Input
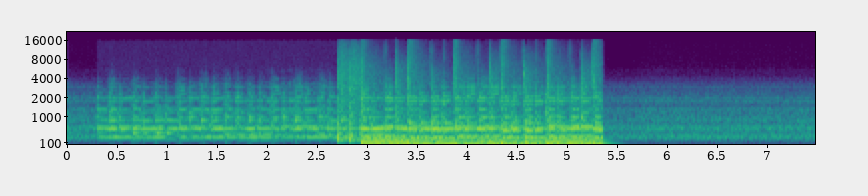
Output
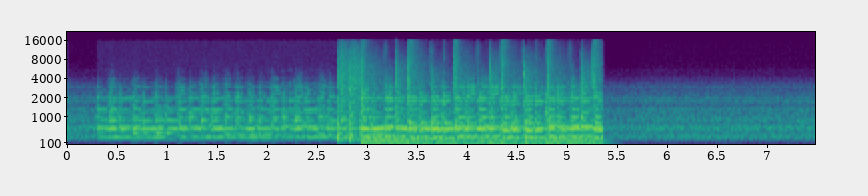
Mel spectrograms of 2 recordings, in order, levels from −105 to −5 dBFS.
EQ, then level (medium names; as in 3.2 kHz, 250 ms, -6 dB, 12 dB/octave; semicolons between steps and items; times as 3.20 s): high-pass 380 Hz 6 dB/octave; 0.0 dB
